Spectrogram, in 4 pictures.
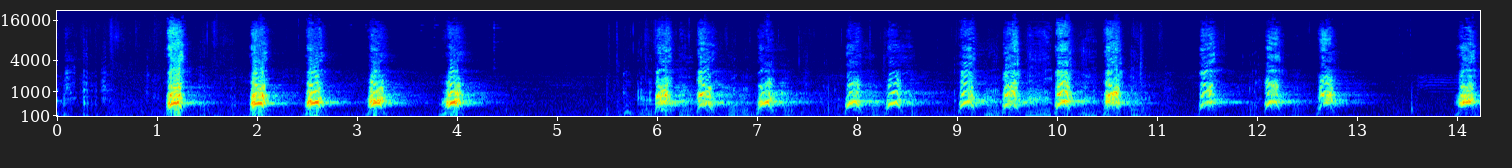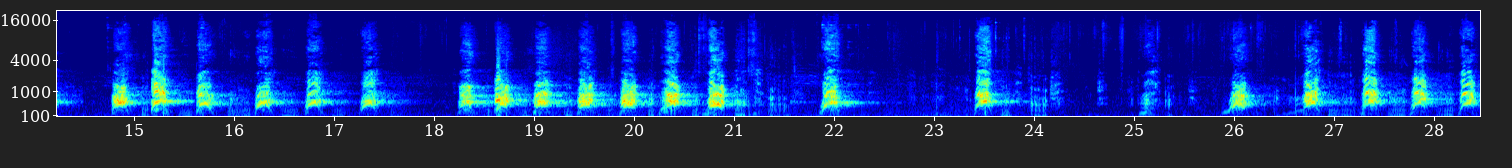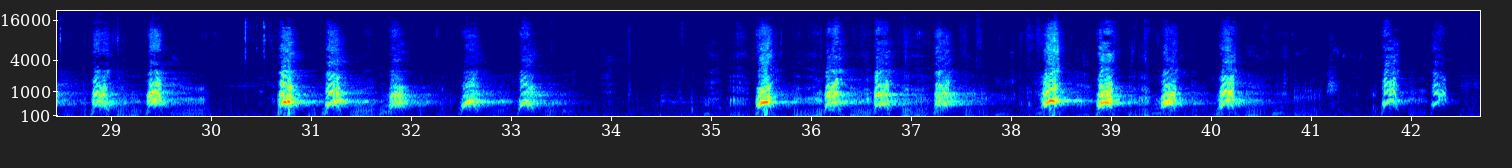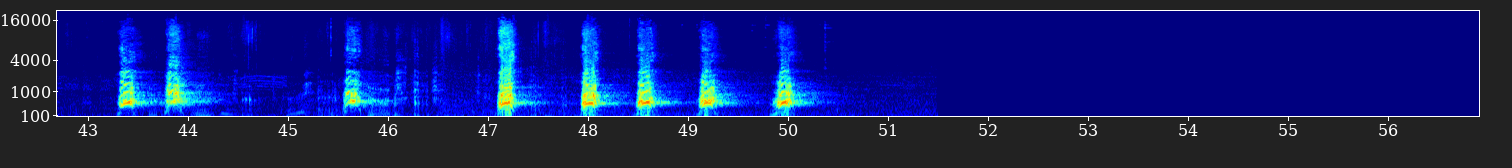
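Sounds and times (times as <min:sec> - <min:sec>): dog barking: 0:01.1 - 0:04.4, 0:05.9 - 0:13.1, 0:14.0 - 0:22.5, 0:23.4 - 0:24.0, 0:25.1 - 0:25.3, 0:25.9 - 0:29.8, 0:30.6 - 0:33.6, 0:35.4 - 0:40.6, 0:41.7 - 0:42.5, 0:43.3 - 0:44.4, 0:45.5 - 0:46.2, 0:47.1 - 0:50.4.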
